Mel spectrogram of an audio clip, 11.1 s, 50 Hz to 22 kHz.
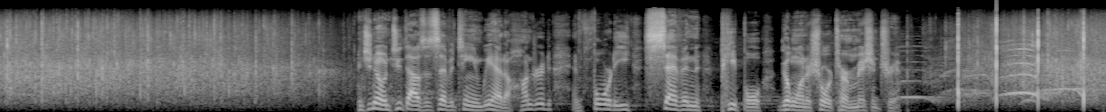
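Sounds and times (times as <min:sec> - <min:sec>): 
crowd applause: 0:00.0 - 0:03.6, 0:09.3 - 0:11.0
speech: 0:03.6 - 0:09.2.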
